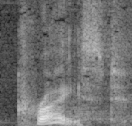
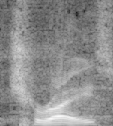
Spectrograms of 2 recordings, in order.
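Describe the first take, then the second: First: The word begins with a k sound. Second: The word begins with a ch sound. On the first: The speaker calls it right. "it's usually transliterated as a C-H and pronounced with like a K sound" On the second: The speaker calls it wrong. "We don't say"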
